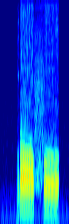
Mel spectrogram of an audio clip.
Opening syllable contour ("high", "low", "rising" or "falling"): low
